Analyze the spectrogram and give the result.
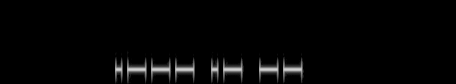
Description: Morse code, heard as a keyed tone, about 20 wpm, 700 Hz. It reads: JAM
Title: Build A Word - 1 Letter At A Time - 3-Letter Words - 20wpm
